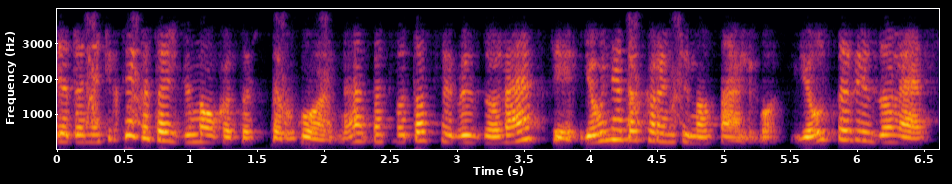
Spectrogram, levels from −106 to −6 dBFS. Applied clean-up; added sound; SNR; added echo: neural mask model DeepFilterNet 3.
